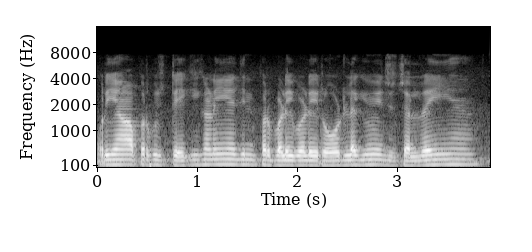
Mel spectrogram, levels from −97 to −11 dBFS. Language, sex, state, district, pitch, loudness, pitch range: Hindi, male, Uttar Pradesh, Shamli, 125 Hz, -18 LUFS, 115-130 Hz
